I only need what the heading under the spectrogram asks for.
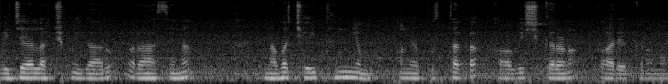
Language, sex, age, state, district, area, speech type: Telugu, male, 18-30, Andhra Pradesh, Nandyal, urban, spontaneous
